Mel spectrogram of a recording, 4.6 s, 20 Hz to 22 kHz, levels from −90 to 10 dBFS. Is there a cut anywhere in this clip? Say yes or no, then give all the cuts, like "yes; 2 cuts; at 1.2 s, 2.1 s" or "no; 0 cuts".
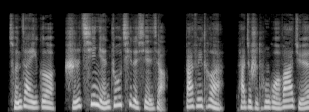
yes; 1 cut; at 2.7 s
